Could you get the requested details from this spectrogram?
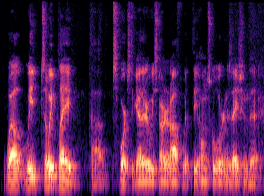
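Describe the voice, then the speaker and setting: A US-raised race car driver, speaking in a low, slightly mellow voice at a moderate pace with fairly even intonation, earnestly tells his story. He's a guest on a casual podcast interview, and the recording has a roomy echo.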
